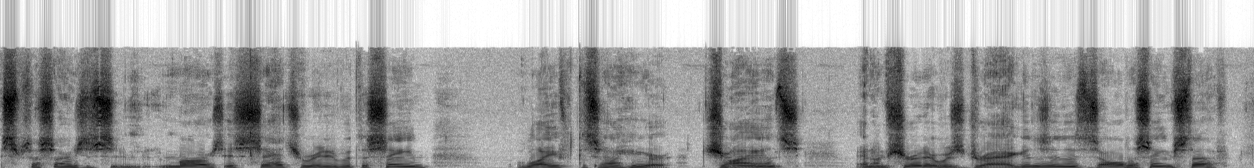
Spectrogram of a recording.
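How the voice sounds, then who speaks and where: At a very slow pace, a man speaks with very wide pitch swings. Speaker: channel host explaining a map. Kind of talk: casual commentary. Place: home room. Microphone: phone near.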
